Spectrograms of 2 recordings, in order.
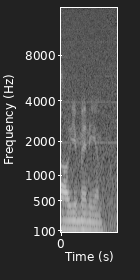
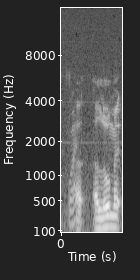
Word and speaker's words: aluminium: is causing a pain and me being racist aluminium aluminum it was originally aluminum you guys made it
